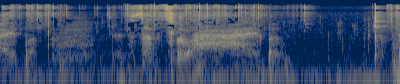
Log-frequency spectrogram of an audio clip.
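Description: A person's faint breathy voice, close to a whisper, with soft mouth clicks and one sharp click near the end.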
